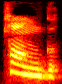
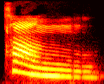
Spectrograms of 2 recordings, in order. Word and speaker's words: tongue: You can also have king. You can have tongue. Not tongue. It's tongue. Tongue. The G should not be heard.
